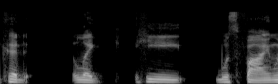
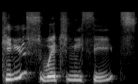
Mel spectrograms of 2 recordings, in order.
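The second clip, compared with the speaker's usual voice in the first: mock very high, peeved, cross, funny-sounding voice; 10 semitones higher than usual. Retelling what she said during a story, imitating someone mad. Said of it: "she says it kind of funny. because she's so mad".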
